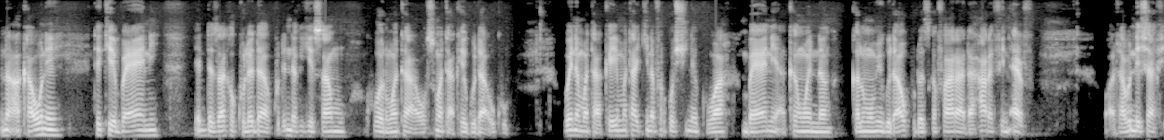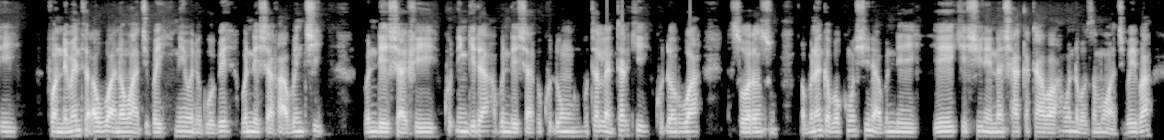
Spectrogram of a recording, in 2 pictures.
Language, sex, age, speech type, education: Hausa, male, 30-45, spontaneous, secondary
